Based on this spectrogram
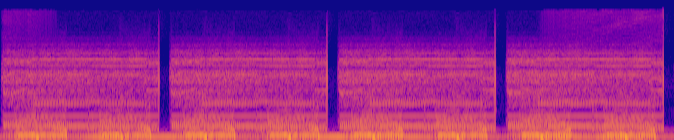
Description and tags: A repeating loop with a nice click in it. Originally some music I made that didn't make it so to speak. Loops seamlessly.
